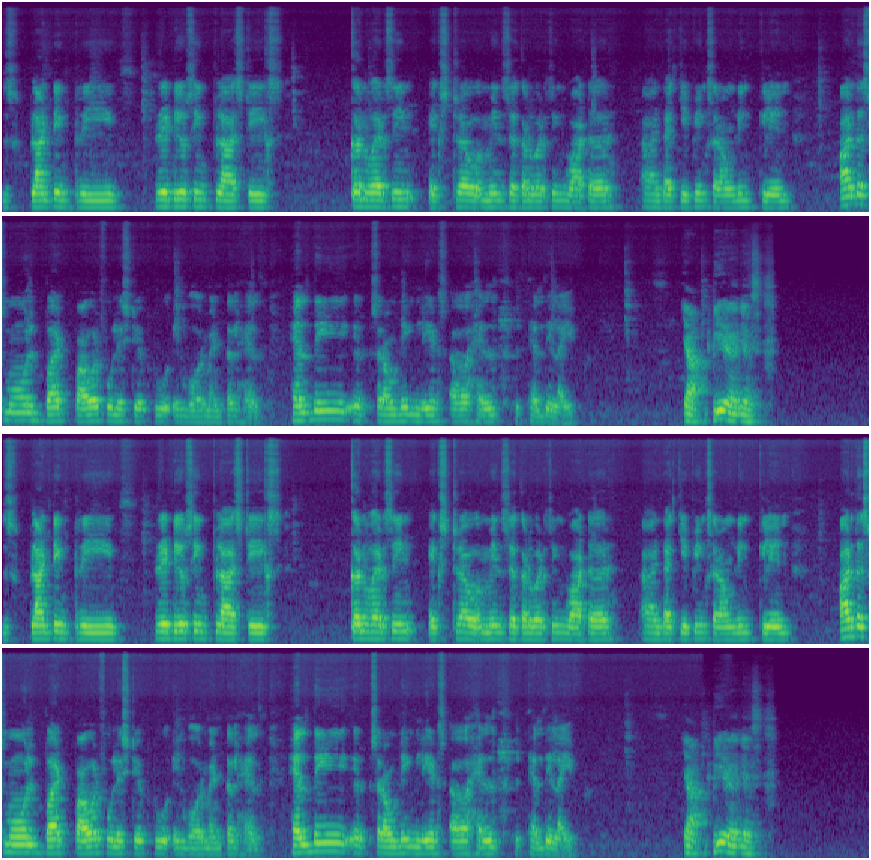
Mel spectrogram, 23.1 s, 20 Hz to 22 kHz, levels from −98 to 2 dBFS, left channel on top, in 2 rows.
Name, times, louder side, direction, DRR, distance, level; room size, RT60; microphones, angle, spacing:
voice 1, 0.0-1.6 2.0-3.7 4.6-8.2 8.5-10.5 11.2-15.0 15.4-19.2, right 3 dB, 55° right, 0.5 m, -22 dB
voice 2, 20.6-21.8, left 2 dB, 30° left, 0.6 m, -21 dB
3.1 x 2.4 x 2.3 m
head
